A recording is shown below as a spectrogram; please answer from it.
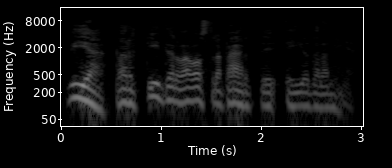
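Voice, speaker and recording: A man's voice: lowish voice, lively intonation, measured pace, a little mellow, slightly rough, no echo, voice pushed down, full character voice. A man doing a curt, haughty nobleman. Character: cold mysterious male nobleman, curt and haughty.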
